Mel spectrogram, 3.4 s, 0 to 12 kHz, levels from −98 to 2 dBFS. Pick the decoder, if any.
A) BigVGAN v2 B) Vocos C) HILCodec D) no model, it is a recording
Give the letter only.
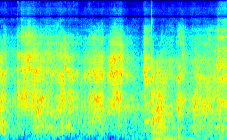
C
